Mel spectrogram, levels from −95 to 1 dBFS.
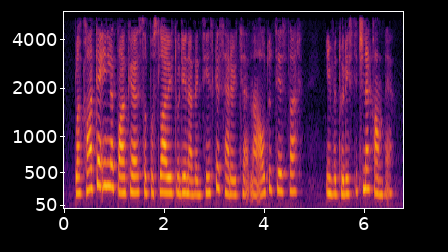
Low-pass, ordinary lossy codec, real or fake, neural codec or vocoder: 5.4 kHz; none; fake; codec, 16 kHz, 2 kbps, FunCodec, trained on LibriTTS, 25 frames a second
